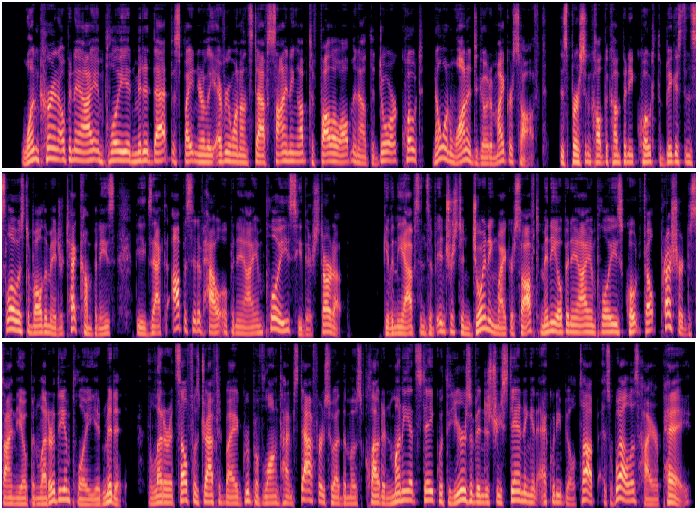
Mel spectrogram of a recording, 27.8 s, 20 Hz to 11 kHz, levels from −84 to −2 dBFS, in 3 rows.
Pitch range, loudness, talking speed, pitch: 125-165 Hz, -18 LUFS, 240 wpm, 145 Hz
